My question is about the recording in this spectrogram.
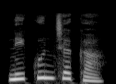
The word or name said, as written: ನಿಕುಂಚಕ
